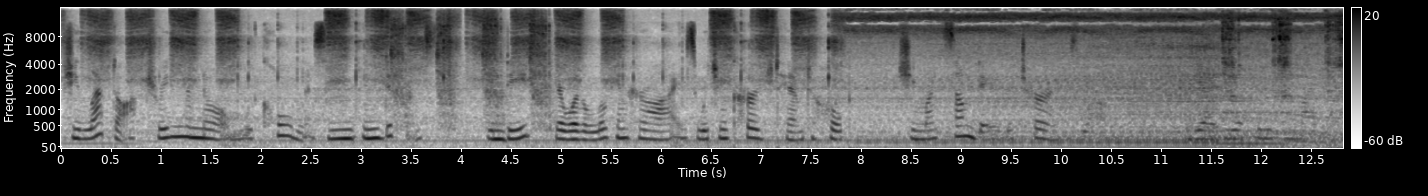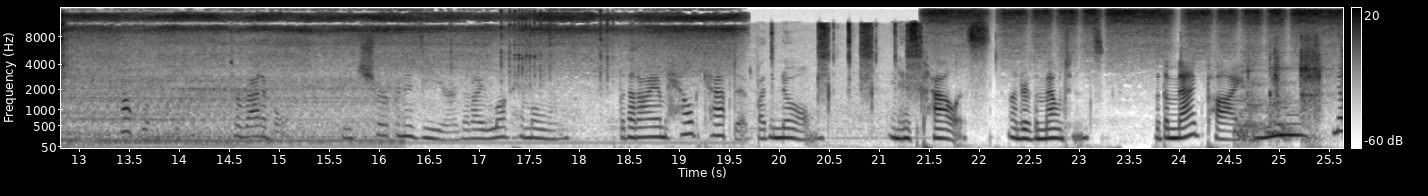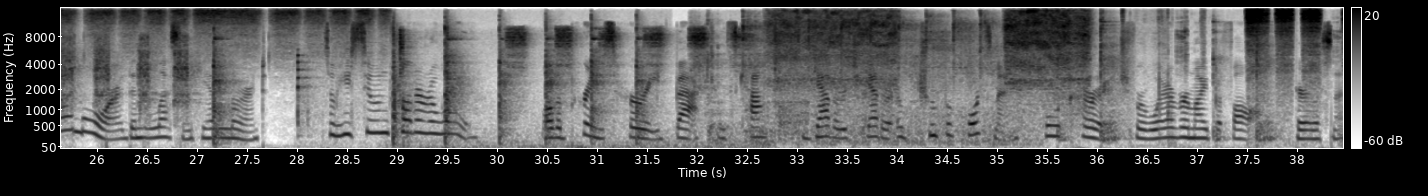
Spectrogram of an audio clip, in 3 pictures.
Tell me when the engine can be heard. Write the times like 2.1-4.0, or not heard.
0.0-16.3.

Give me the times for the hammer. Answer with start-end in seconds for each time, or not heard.
27.1-38.4.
